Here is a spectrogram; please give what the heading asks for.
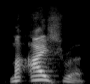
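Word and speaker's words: מעשר: It means 10th in the Hebrew and is pronounced ma'ashra.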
